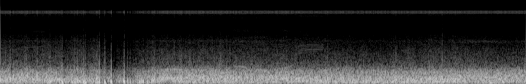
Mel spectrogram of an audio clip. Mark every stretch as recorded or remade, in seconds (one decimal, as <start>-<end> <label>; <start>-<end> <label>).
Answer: 0.0-5.3 recorded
